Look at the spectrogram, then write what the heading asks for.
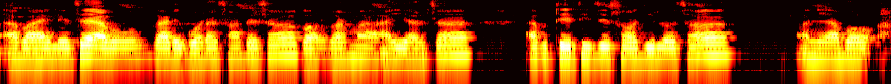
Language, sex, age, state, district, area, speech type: Nepali, female, 60+, West Bengal, Jalpaiguri, rural, spontaneous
